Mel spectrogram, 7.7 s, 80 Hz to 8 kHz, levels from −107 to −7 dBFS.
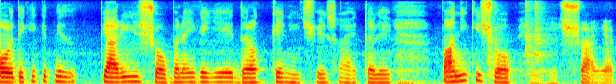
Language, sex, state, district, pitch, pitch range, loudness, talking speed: Hindi, female, Delhi, New Delhi, 150 Hz, 140-165 Hz, -21 LUFS, 130 wpm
